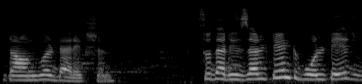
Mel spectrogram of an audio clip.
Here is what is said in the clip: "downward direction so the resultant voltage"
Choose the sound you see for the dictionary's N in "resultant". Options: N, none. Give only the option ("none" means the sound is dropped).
N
